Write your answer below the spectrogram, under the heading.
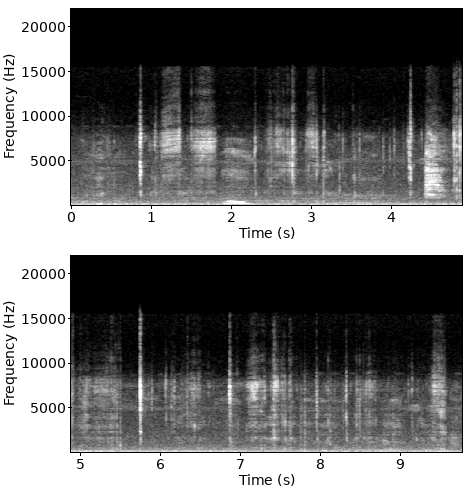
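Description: Fingers picking and scraping at the contents of a coconut-shell bowl: scattered faint sharp clicks and one short scrape about halfway through. A few brief low hums are heard between them.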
